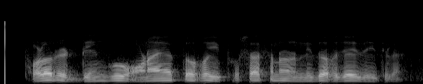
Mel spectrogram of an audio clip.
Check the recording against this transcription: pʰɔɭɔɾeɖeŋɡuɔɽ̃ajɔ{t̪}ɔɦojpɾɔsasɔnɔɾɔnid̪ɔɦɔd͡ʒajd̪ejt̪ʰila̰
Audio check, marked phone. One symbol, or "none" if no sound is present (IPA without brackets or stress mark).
t̪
